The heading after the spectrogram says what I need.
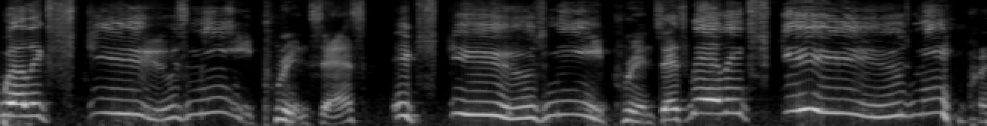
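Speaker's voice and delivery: very high, swooping cartoon voice, drawn out. Imitating a clip from the old Zelda cartoon: imitating Link. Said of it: "one of the super clips of him just doing that".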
